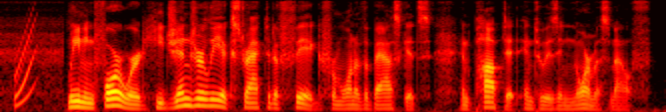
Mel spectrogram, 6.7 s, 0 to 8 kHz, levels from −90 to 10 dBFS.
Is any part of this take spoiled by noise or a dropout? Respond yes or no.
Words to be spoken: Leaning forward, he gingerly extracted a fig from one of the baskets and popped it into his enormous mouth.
yes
